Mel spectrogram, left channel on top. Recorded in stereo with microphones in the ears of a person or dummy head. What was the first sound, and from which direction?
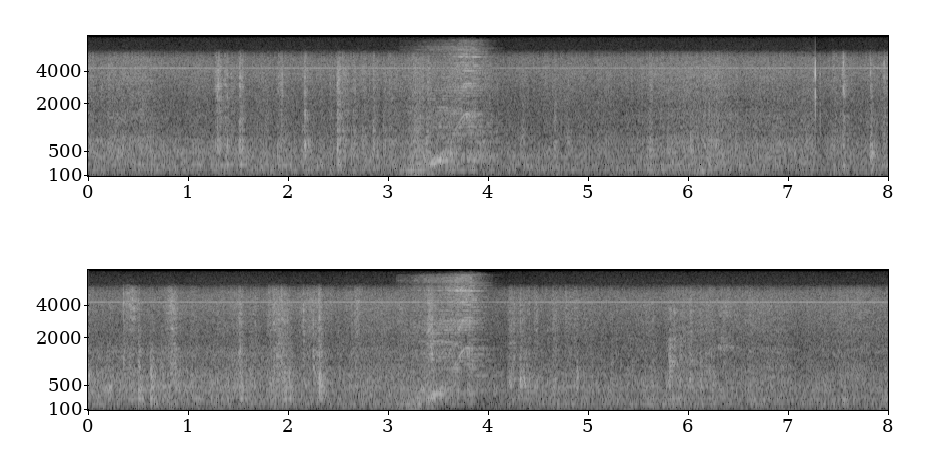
A zipper, 85° right.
